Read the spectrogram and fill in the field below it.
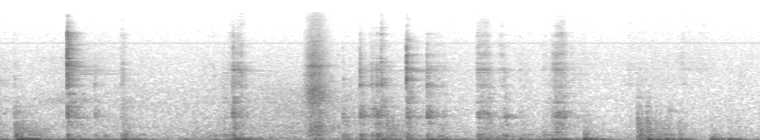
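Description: Metal tools click and scrape against a bicycle part.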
